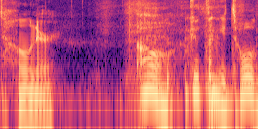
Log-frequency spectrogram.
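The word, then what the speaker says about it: Hohner: I believe it's pronounced Honer.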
